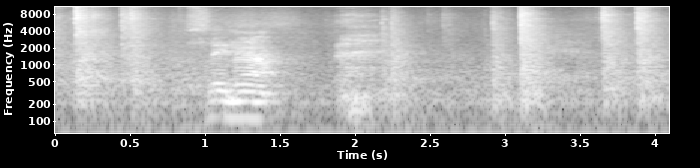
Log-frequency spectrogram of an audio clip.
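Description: Metal wire dog crate door being latched shut: rattling wire and several sharp metallic clicks of the latches.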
